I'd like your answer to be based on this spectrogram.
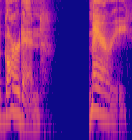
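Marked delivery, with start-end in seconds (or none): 1.8-2.6 soft, lower, gentle Mary; tender naming. Shown as a demonstration. The risen rabbi greeting Mary in the garden, soft. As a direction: speak her name in quiet recognition. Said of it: "she knows in an instant".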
